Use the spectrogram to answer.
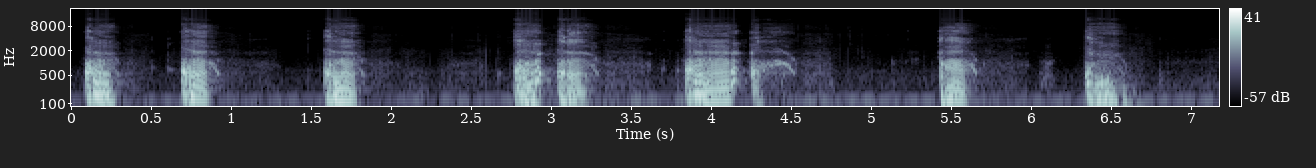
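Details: Person having breathing struggles and a hard time resting or getting comfortable: eight harsh, wet-sounding coughs, some in pairs, with pauses, effortful breathing and a low steady hum behind.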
